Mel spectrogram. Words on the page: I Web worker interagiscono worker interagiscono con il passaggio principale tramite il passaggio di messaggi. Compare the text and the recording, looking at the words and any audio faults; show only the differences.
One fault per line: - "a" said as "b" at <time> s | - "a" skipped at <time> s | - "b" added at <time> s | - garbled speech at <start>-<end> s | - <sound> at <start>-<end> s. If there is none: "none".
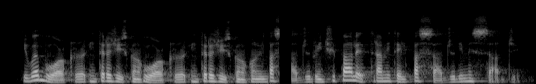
- dropout at 2.8-2.9 s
